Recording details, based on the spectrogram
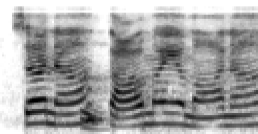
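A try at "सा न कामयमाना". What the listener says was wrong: నా దీర్ఘం పెట్టకు. నా కామయమాన, నా అని దీర్ఘం ఉందా? ఎందుకు లేదంటే అక్కడ నా అంటే లేదు అని అర్థం. నా కామయమాన అంటే కామ అంటే కోరికలేమి లేకుండా అన్నదానికి అక్కడ సంస్కృతంలో దాన్ని అలా వేడిగా చెప్తారు, కానీ అంటే చూపిస్తారు, కానీ నా కామయమాన అని చదివితే దాని అర్థం క్లియర్ గా వస్తుంది.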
